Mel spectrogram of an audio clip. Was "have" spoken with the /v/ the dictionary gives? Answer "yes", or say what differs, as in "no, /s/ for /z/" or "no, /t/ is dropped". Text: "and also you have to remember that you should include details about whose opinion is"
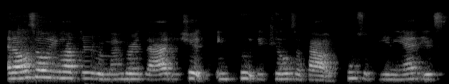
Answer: no, /f/ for /v/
